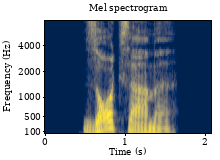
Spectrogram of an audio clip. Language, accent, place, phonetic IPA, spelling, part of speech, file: German, Germany, Berlin, [ˈzɔʁkzaːmə], sorgsame, adjective, De-sorgsame.ogg
- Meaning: inflection of sorgsam: 1. strong/mixed nominative/accusative feminine singular 2. strong nominative/accusative plural 3. weak nominative all-gender singular 4. weak accusative feminine/neuter singular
